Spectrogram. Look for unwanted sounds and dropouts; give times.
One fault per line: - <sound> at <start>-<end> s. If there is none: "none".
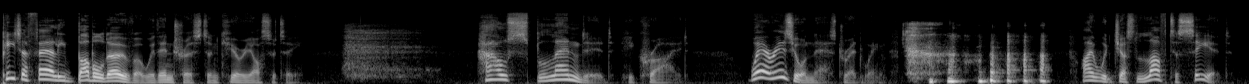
- sigh at 3.4-4.4 s
- laugh at 9.0-10.6 s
